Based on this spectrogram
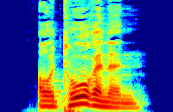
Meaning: plural of Autorin
- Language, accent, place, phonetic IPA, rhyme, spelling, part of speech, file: German, Germany, Berlin, [aʊ̯ˈtoːʁɪnən], -oːʁɪnən, Autorinnen, noun, De-Autorinnen.ogg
